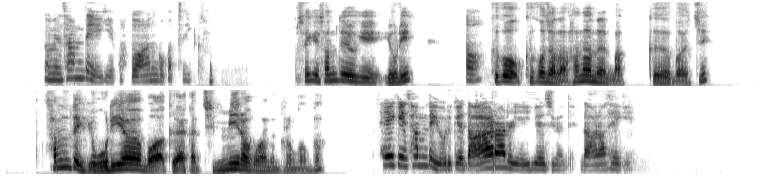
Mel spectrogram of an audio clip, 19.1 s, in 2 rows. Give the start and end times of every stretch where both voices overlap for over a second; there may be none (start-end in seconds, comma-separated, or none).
none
